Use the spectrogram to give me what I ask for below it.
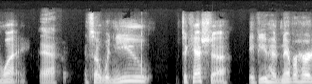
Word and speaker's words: Takeshita: But yeah, Takeshita is going to be a huge, huge star.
